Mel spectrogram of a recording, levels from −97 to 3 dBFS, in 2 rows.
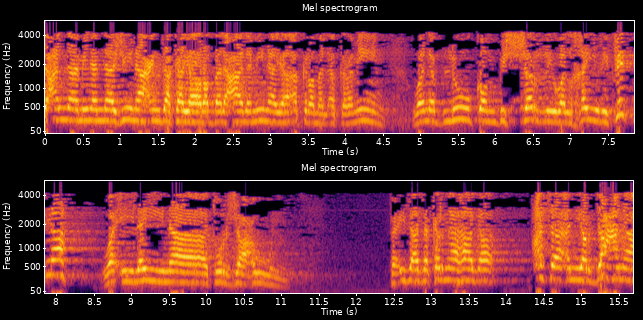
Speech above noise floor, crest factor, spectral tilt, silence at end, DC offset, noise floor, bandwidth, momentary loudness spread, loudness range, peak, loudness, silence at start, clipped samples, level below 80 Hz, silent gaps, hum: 43 dB; 12 dB; -6.5 dB/octave; 0 s; under 0.1%; -55 dBFS; 5.4 kHz; 10 LU; 6 LU; 0 dBFS; -11 LUFS; 0 s; 0.2%; -44 dBFS; none; none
